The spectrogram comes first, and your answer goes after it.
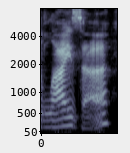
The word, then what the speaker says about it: Liza: because you want to look at Lisa's name and say Liza and you want to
